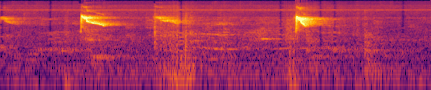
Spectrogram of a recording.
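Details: Oriental white-eye, yellow-breasted form from Garut, Java, praised for its crystal-clear, loud song. It gives a few high, thin, falling chirps, two of them stronger, over soft background noise and faint low rustling.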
